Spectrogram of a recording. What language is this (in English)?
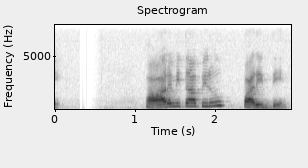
Sinhala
